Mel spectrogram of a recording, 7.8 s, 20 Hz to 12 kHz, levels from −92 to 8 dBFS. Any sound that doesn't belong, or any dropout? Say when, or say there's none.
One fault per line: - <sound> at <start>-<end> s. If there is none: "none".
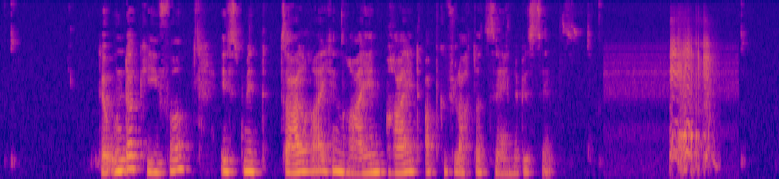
- squeak at 6.7-7.2 s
